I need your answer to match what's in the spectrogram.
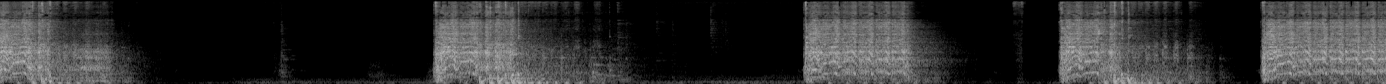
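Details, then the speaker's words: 1989 John Deere 420 garden tractor cranks in four short spells using starting fluid and swapped fuel lines but won't keep running; the original fuel pump is bad and isn't pulling fuel. "when i last worked on it i discovered that the fuel pump is bad"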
